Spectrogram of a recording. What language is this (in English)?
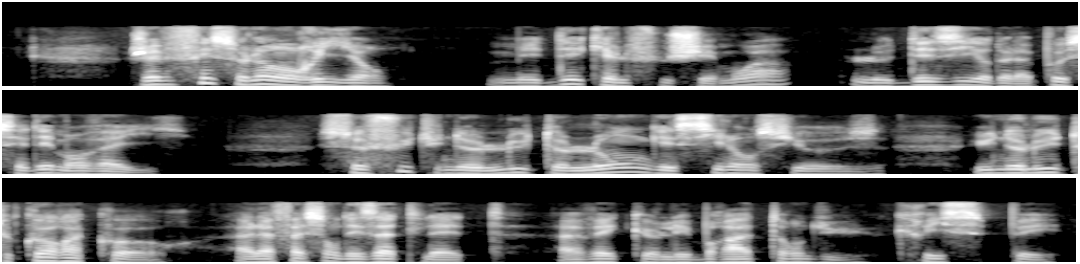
French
